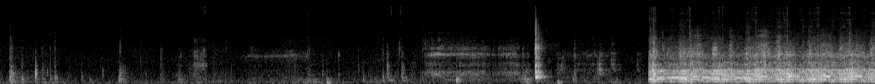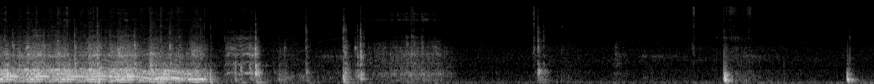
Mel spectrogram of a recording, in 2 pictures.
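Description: A sewing machine chain piecing placemat fabric runs in one steady, loud burst of about four seconds, with softer handling noises and brief taps before and after.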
